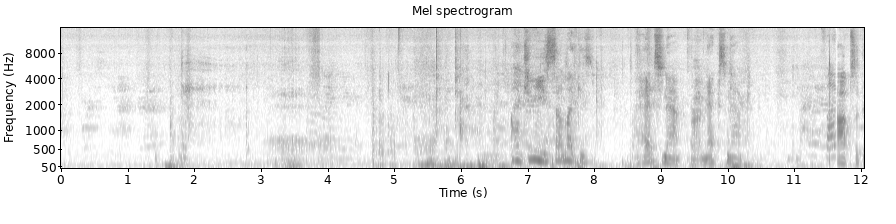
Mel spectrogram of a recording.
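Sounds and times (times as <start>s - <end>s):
dog growling in play: 3.0s - 4.1s, 5.2s - 6.0s.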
